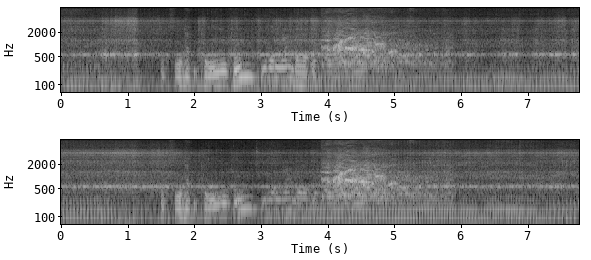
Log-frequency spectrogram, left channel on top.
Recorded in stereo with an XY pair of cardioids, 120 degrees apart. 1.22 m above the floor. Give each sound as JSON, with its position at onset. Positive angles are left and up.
{"t": 1.5, "sound": "a man speaking", "azimuth_deg": -30, "distance_m": 0.7}
{"t": 3.9, "sound": "laughter", "azimuth_deg": -10, "distance_m": 0.5}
